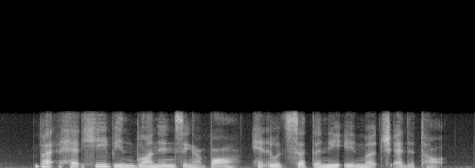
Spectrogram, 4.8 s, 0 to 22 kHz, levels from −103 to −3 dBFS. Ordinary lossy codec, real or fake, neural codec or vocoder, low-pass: none; fake; codec, 16 kHz, 0.8 kbps, ZipCodec; 7.2 kHz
